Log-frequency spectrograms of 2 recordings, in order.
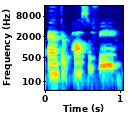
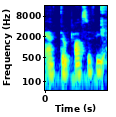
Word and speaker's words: anthroposophy: He um, founded a philosophy called anthrop- uh, anthroposophy. I'm saying that wrong. Anthroposophy.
